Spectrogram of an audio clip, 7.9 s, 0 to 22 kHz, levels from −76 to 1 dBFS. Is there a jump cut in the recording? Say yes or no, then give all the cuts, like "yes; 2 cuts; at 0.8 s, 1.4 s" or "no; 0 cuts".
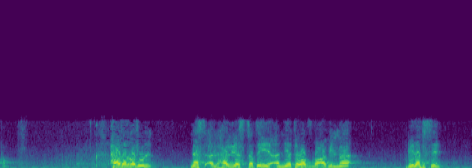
no; 0 cuts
